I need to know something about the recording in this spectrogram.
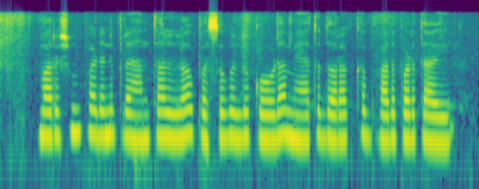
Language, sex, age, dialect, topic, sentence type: Telugu, female, 18-24, Utterandhra, agriculture, statement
